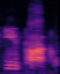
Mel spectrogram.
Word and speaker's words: Epoch: It's Epoch like the frame of time. I pronounce it the British way because it's a homage to how I said as a kid because it's from Chrono Trigger.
